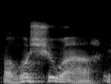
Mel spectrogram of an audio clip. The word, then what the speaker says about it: Rochechouart: It's in a place called Rochechouart is probably the way the locals pronounce it, which is in central France.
